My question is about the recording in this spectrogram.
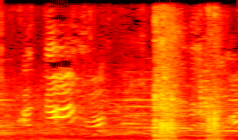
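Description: A firework shell bursts with a single loud bang about one and a half seconds in. Children's high voices call out from the watching crowd around it.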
